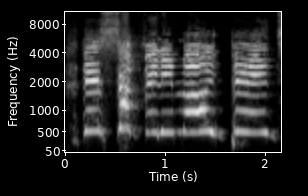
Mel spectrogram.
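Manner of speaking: high panicked shriek; screaming. Acted. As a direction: shriek in terror. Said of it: "screamed Missus Twit".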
